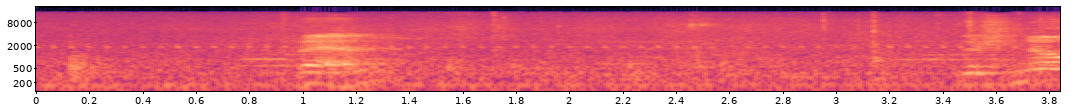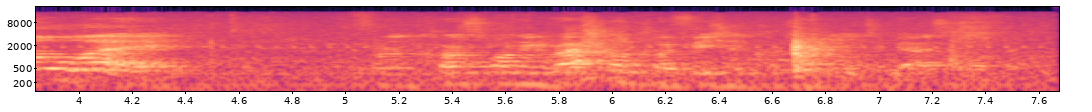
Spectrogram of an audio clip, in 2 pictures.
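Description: A man speaks calmly, heard in a room with some echo.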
